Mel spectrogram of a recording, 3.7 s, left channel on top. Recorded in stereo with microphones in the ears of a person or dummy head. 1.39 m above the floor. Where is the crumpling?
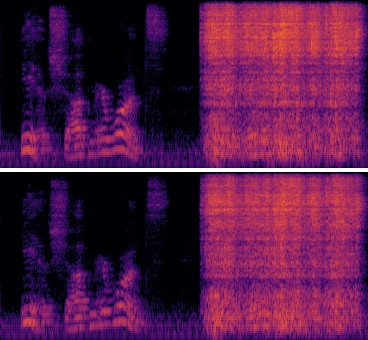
35° left (ahead or behind), 1.5 m.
